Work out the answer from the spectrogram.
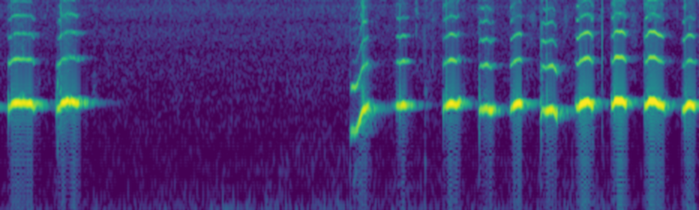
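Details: Cockatiel whistling: two held notes, a gap of more than a second, then a rising swoop followed by a rapid series of clear, steady whistled notes.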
